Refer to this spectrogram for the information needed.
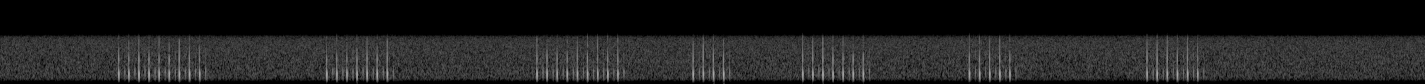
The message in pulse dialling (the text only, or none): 9 7 9 4 7 5 6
